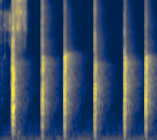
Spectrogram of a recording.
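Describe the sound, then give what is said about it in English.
Six sharp hand claps in the uneven, syncopated pattern of a Gullah Geechee Sea Islands polyrhythmic clap, each a crisp dry crack with short gaps between, the first slightly longer and fuller. “which people call a polyrhythm or a Sea Islands clap. That becomes the bass, and I mean bass, B-A-S-E and B-A-S-S, of actually the spiritual rhythm that evolves then”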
